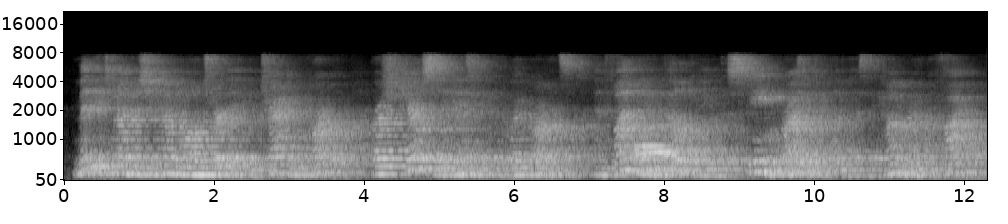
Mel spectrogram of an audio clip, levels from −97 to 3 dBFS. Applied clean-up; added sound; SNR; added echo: neural separator model SepFormer DNS4.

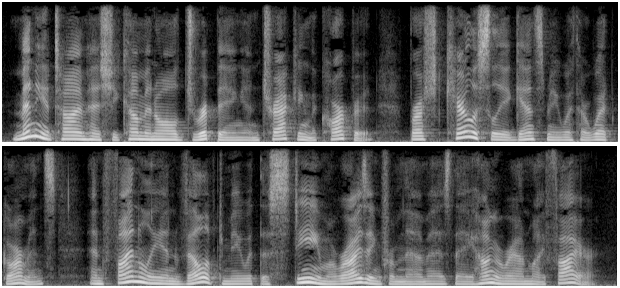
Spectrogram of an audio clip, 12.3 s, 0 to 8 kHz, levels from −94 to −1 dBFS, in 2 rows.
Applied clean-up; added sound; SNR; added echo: none; none; none; none.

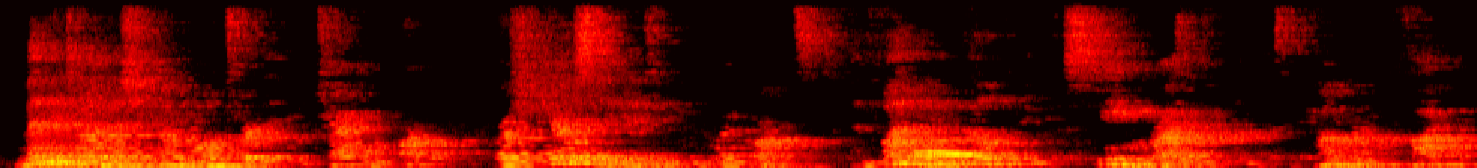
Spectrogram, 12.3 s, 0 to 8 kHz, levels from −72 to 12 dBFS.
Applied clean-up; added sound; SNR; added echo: classical method WPE with log-MMSE.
